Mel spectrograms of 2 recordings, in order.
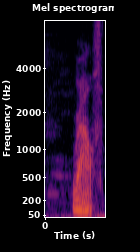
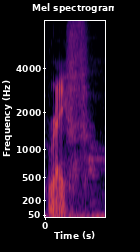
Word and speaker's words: Ralph: Rafe ra Alis um I had a teacher who we thought was called Ralph but he pronounced it Rafe same spelling it's R fines isn't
